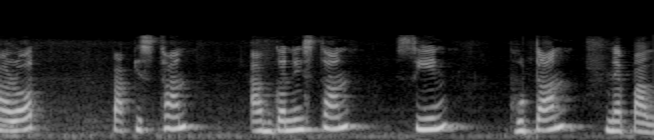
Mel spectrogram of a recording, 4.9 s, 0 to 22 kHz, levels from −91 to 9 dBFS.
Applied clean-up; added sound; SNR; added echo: none; none; none; none.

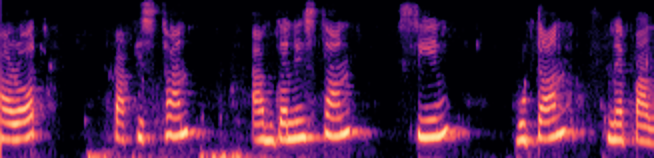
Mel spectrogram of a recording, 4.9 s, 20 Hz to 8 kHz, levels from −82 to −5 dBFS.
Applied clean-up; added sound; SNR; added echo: neural mask model Resemble Enhance denoiser.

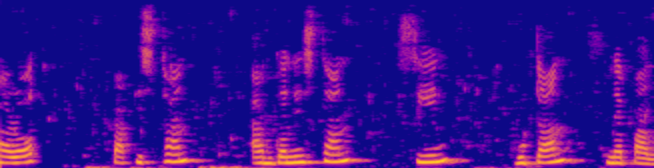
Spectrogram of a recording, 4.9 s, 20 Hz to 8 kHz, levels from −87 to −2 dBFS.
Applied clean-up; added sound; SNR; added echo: classical method Wiener filter.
